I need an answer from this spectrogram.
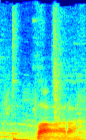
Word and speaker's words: Zara: marano Zara Z pero Spanish brand iyan ' ba Zara ang tamang pronunciation daw ng Zara Ay sara sara Hindi raw siya Zara Sara kasi Spanish brand Ganda sabi lang naman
